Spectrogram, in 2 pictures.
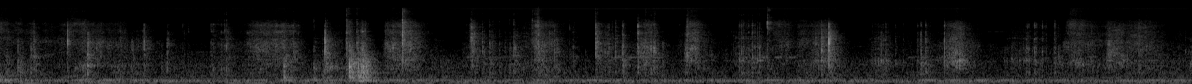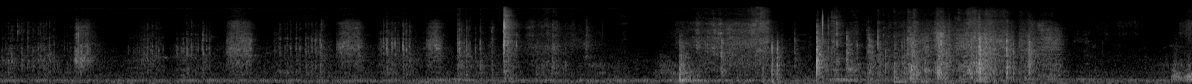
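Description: Scissors snipping through a sheet of paper in a run of short, irregular cuts. Near the end comes a louder stretch of paper rustling and handling as the cut-off part is pulled away.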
